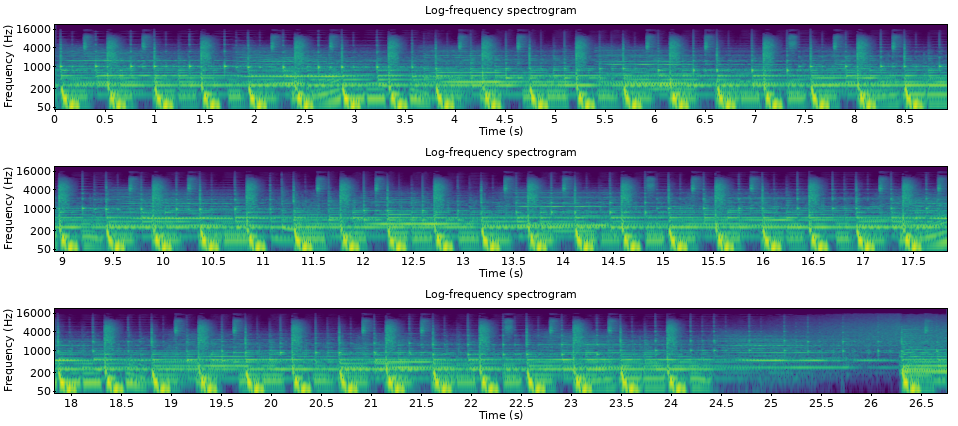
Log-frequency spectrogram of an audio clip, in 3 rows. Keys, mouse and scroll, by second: 4.7 scroll down 2, 4.8 Tab, 7.0 click, 8.4 click, 9.1 scroll down 2, 9.3-10.6 middle drag, 10.6-11.3 scroll up 1, 11.3 KP_1, 13.6 click, 14.3-15.9 scroll up 1, 15.9-17.7 scroll down 1, 17.7 Tab, 19.2 click, 19.4 click, 20.5 click, 21.3-23.0 drag, 23.0 s.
